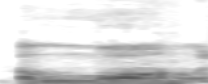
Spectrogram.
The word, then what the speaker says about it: அல்லாஹு: லாம் என்பது ஃபத்ஹாவோட ஆரம்பிப்பதால் தடிப்பமாக தான் சொல்ல வேண்டும். அல்லாஹு அல்லாஹு அல்லாஹு என்று சொல்லாமல் அல்லாஹு அல்லாஹு.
